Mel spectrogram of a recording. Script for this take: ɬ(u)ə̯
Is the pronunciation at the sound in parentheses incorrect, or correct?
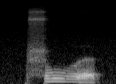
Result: correct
